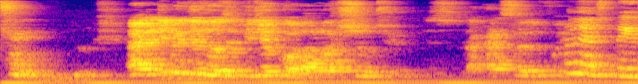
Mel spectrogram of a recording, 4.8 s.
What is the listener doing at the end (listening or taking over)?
taking over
